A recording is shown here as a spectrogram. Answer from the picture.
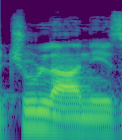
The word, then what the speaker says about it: Jelani: Jelani Woods, ähm, äh, oder nee, jetzt habe ich ihn wieder falsch ausgesprochen hier. Julani, so heißt der.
